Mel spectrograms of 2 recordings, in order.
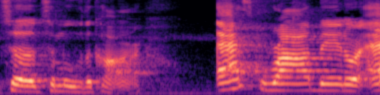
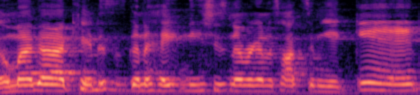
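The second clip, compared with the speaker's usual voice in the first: acted tearful crying voice, quieter; 4 dB quieter than usual. Retelling what Grace said after damaging the car: imitating someone crying. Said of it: "in her room crying her eyes out".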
